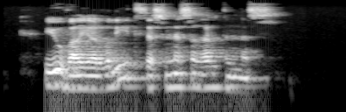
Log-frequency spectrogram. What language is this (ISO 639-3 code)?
kab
